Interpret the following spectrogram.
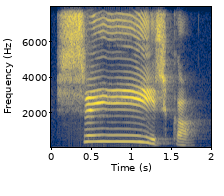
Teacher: правильно перший склад наголошений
